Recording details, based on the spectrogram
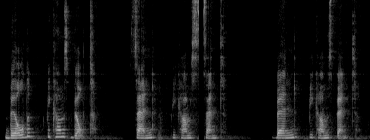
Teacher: these verbs change their final D sound to a tee sound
